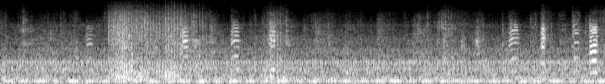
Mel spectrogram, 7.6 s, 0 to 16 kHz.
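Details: Zebra finch family in a big cage with young birds practising flight, December 2023: intermittent nasal calls, a brief rustle or wing noise early on, and a steady background hum.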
